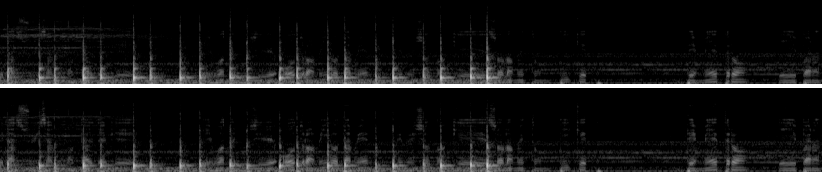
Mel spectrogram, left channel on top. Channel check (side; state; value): both; normal; correlation 0.80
